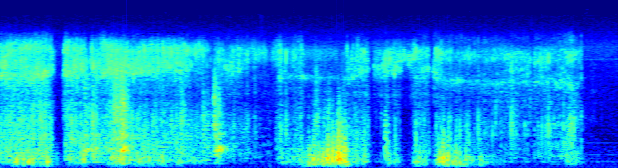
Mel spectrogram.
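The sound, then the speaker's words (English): A balloon, let go by hand, deflating as it flies around a room, a raspy, fluttering buzz that sputters and wavers in loudness for about seven seconds before cutting off abruptly. No voices. “I have another balloon here that I'm going to let go. Watch it as it flies around the room.”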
